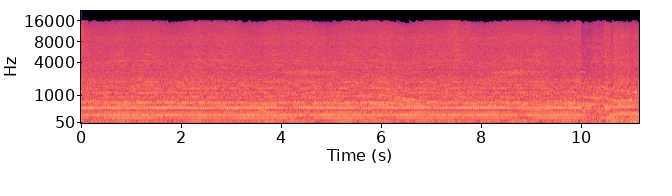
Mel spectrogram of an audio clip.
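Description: A racing car engine hums steadily at low speed.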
